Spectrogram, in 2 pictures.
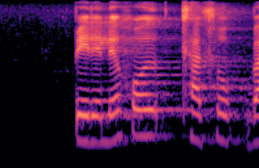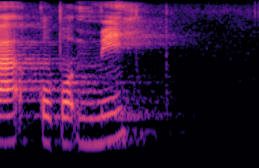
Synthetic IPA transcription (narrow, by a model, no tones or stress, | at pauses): pʼɪlɪlɪχʊt͡ɬʰat͡ɬʰʊbakʼʊpʼɔm̩ːmɪ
